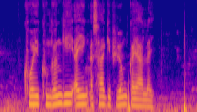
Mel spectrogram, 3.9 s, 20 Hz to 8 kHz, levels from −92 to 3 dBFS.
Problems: background sounds at intervals, background conversations at intervals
